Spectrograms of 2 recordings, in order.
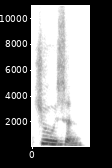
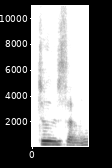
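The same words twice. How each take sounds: First: One syllable is clearly stressed. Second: It is said flat with no stressed syllable. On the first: The speaker calls it right. "misal chosen. Kan seperti itu ya" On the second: The speaker calls it wrong. "mungkin terlalu lempeng ya"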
